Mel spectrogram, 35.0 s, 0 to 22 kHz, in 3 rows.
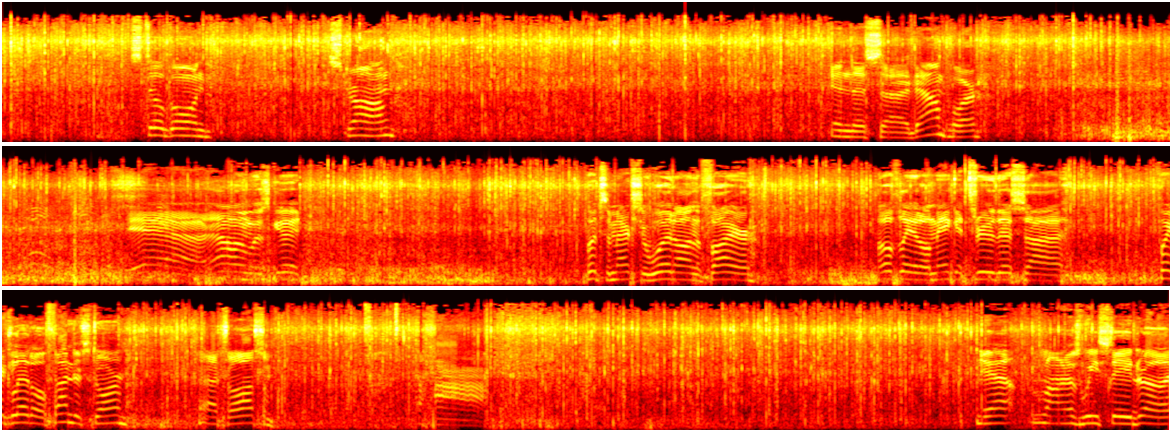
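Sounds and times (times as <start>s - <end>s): heavy rain drumming on a tarp: 0.0s - 35.0s.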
